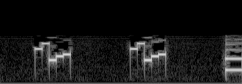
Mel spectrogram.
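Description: Five-tone selective call (ZVEI), heard as quick runs of five tones, tones of about 70 ms. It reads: 88245 88245
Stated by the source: ZVEI five-tone selective call received on an SDR.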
